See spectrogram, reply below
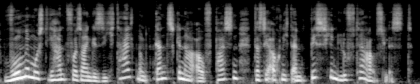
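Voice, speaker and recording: A woman tells a children's story as narrator, calm and clear. She speaks at an even, mid-height pitch with a steady, scripted storybook delivery. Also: moderate pace.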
